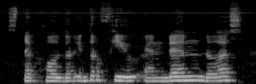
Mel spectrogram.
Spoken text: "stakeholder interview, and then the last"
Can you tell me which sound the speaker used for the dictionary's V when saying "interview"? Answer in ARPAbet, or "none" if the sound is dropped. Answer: F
